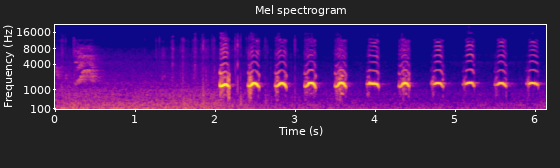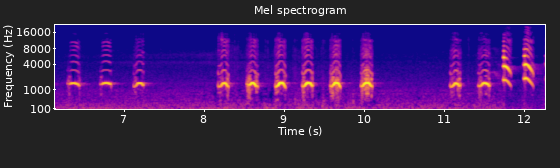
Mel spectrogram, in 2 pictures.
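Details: A pet cockatiel, recorded up close, gives a run of short, nasal honks and squeaks, several a second, broken by brief pauses.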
